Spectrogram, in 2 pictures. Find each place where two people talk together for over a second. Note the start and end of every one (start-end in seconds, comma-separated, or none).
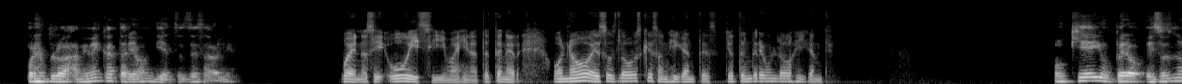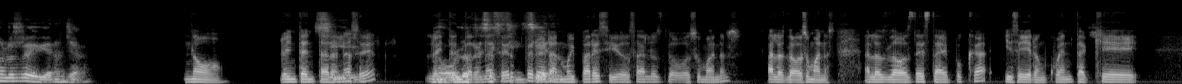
16.1-17.6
